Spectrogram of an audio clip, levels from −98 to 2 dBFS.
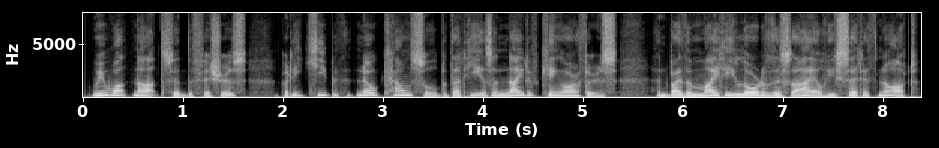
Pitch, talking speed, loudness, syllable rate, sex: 165 Hz, 230 wpm, -17 LUFS, 5.2 syllables/s, male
